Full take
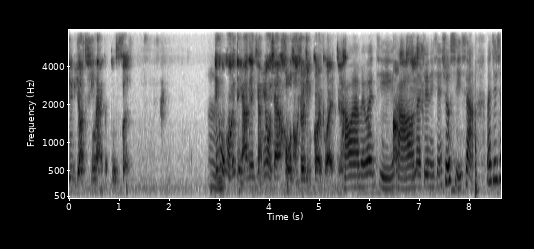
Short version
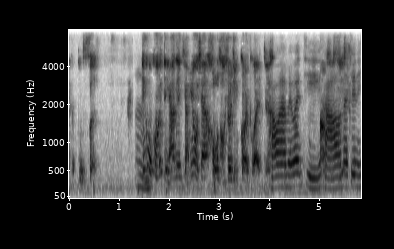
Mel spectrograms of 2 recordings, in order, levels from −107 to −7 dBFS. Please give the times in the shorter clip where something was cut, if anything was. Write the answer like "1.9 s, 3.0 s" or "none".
1.3 s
